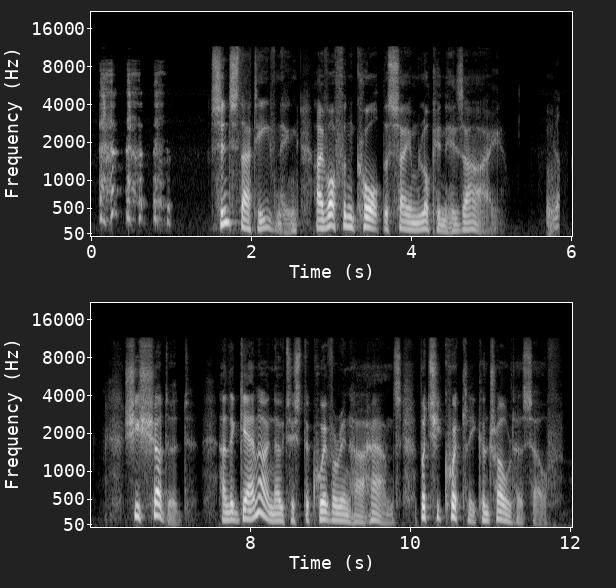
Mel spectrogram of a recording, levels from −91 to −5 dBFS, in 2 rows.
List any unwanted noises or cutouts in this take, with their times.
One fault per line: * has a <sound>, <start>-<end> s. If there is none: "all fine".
* has a cough, 0.1-1.0 s
* has a laugh, 5.7-5.9 s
